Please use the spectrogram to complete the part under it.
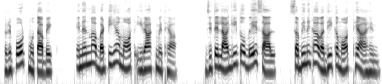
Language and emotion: Sindhi, neutral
